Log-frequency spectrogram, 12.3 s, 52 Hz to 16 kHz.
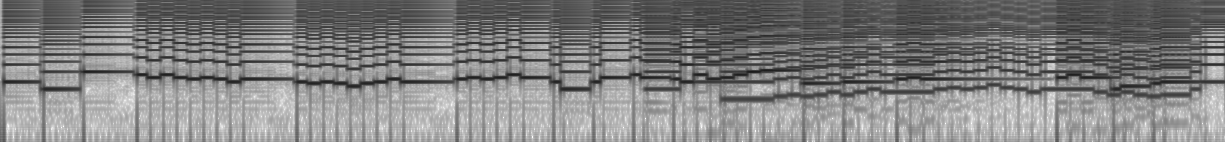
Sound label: Fugue XIII, MOS6581R2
